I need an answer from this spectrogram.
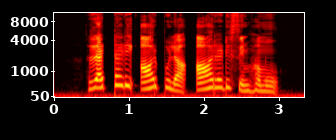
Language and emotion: Telugu, neutral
